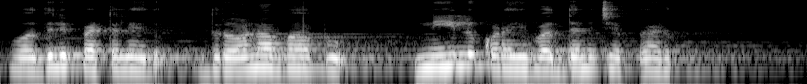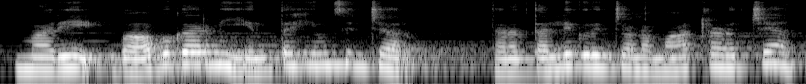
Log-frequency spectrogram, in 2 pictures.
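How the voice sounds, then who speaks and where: A woman's voice: mid-range voice, fairly even intonation, brisk, dark tone, in a large hall, lightly acted. A woman voicing a blunt household maid.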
